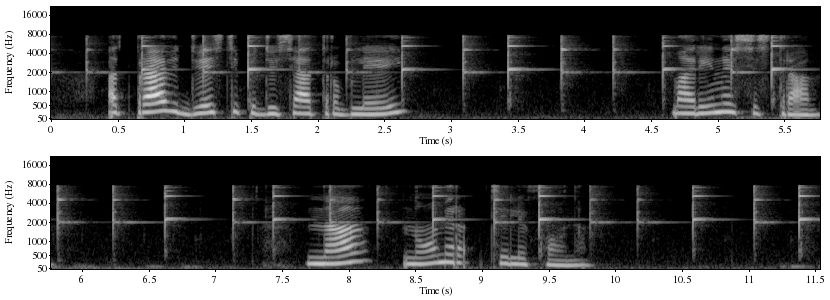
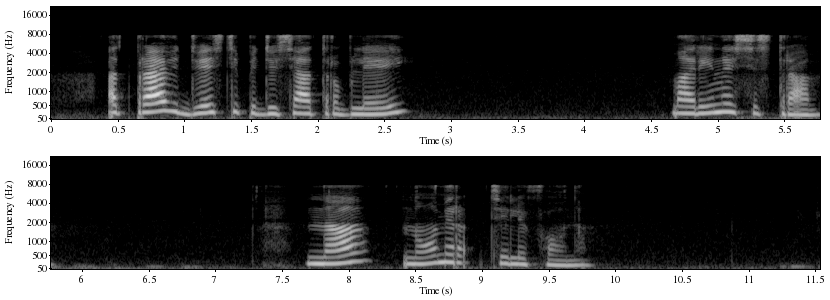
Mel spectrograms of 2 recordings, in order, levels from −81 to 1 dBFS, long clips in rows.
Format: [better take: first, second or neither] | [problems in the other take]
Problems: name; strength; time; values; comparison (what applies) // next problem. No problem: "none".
second | background sound (Glass / Bell); 7 dB below the speech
